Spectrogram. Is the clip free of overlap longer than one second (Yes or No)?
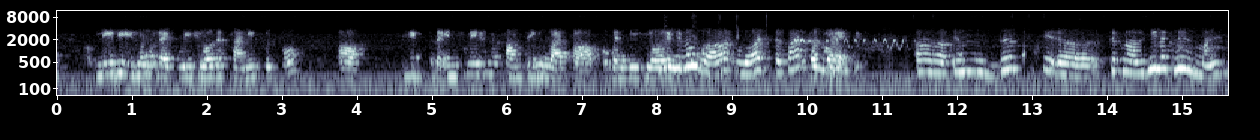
No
